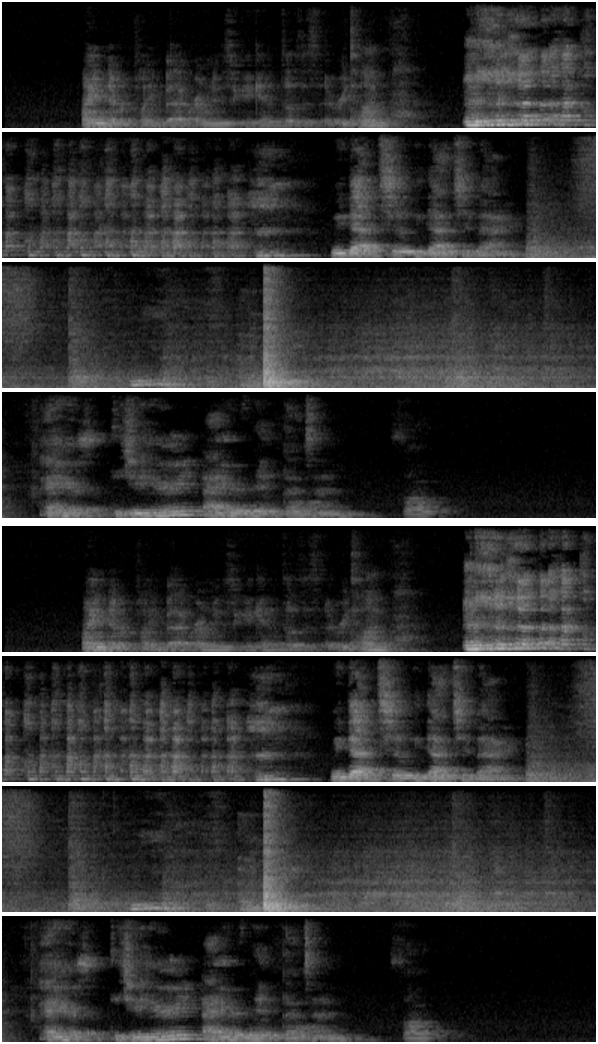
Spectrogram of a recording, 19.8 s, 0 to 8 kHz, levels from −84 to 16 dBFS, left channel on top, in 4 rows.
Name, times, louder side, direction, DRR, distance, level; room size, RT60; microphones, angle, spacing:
voice 1, 0.7-3.4, left 1 dB, 55° left, 0 dB, 0.8 m, -39 dB
voice 2, 3.8-9.2 10.9-11.5 11.9-12.4 15.1-17.7, equal, 50° right, -3 dB, 1.2 m, -32 dB
Fire / Fireworks, 9.3-14.9, right 1 dB, 5° left, 0.9 m, -33 dB
voice 3, 16.8-17.6 18.1-18.4, right 2 dB, 30° right, -2 dB, 0.8 m, -47 dB
3.7 x 2.9 x 2.4 m, 0.63 s
head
